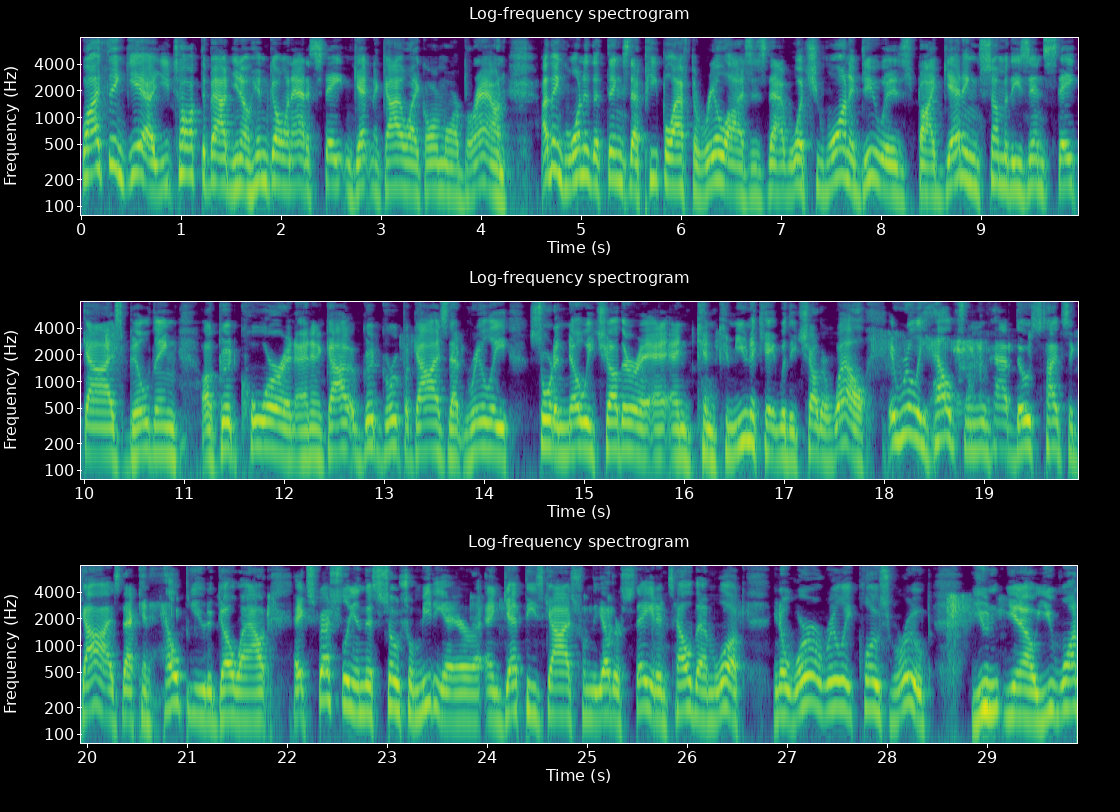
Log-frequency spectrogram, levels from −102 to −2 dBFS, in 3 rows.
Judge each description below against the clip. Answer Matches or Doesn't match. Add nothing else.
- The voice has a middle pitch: Matches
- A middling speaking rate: Doesn't match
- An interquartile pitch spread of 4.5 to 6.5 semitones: Doesn't match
